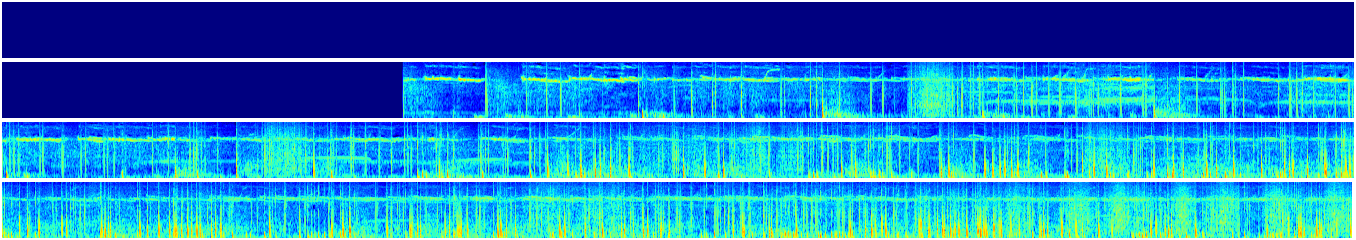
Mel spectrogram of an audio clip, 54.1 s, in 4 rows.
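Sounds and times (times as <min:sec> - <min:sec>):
fireworks bangs and crackling: 0:17.6 - 0:54.0.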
